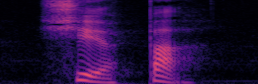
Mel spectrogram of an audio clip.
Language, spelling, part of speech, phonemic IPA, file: Swedish, köpa, verb, /ˈɕøːˌpa/, Sv-köpa.ogg
- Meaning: 1. to buy, to purchase 2. to buy (an explanation or the like)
